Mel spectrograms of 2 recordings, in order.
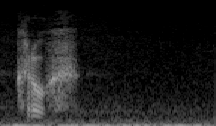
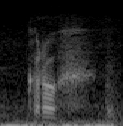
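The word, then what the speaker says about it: kruh: Is that how you say it? Kruch? Kruch. With an H at the end. Kruch. Kruch. With a K-R-U-H.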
